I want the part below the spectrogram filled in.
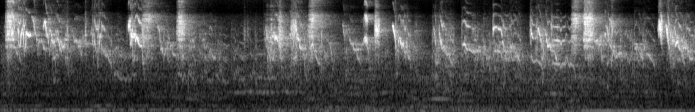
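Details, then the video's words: Budgerigars singing on a perch: dense, scratchy warbling chatter with quick chirps and squawky notes in rapid bursts, pausing briefly around two seconds in, with a faint low hum beneath. "budgies singing on perch"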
